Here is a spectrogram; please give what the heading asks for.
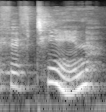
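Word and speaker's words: fifteen: The first thing that you need to know is for the numbers that end in teen, we stress the second syllable. So when we say 15, we emphasize this part.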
